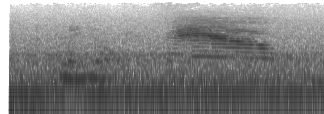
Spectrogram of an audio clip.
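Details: Butters, a male pet cat, meows to get what he wants: one drawn-out, clear harmonic meow rising then falling, heard after a brief low human murmur, with a steady low hum underneath.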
